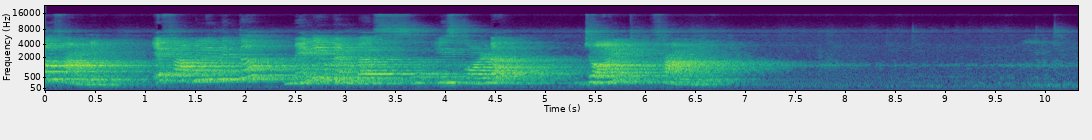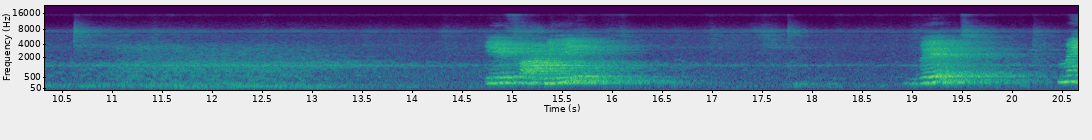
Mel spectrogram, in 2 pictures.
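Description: A woman speaks clearly and steadily, close by, as if teaching.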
